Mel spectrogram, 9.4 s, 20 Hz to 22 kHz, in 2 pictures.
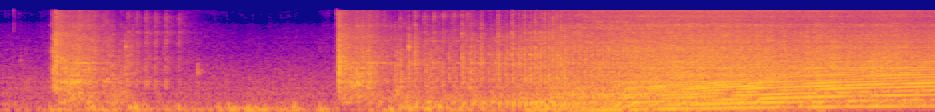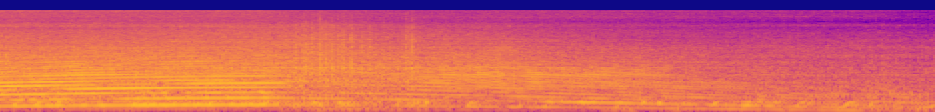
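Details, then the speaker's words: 1972 Johnson 6R-72D 6 hp two-stroke outboard, said to need an impeller, barely pumping water, tried in gear: buzzes up, hangs high, sags slowly without settling; rough idle, won't idle down, owner suspects a dirty carburetor. "let's see if it goes into gear see if I can get it to idle down"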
